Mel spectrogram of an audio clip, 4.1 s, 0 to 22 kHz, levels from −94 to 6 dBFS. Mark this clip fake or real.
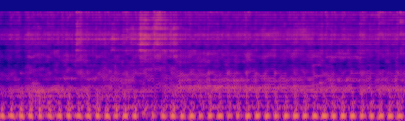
fake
